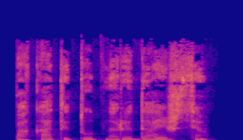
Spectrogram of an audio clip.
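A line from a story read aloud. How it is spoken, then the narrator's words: Tender tone. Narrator (Russian): продолжила все тем же ласковым тоном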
